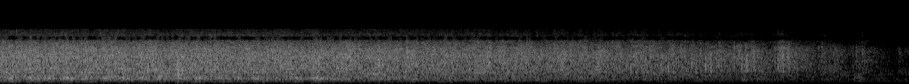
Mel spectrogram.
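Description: A large audience claps in a hall at Vigyan Bhawan, New Delhi, during the Navkar Mahamantra Divas inauguration. The dense, steady applause runs for several seconds before tapering off near the end.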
